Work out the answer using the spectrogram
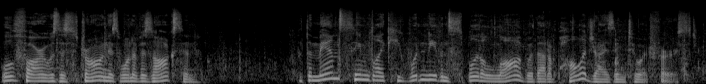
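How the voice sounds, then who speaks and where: Brooding inquisitor narrator, faint noise. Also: male voice, fairly high pitch, animated, brisk. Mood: reflective, brooding. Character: brooding male inquisitor recounting his dark fantasy journey. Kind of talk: first-person scripted story narration.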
